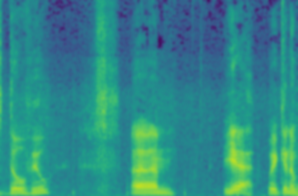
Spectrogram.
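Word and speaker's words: Deauville: we are here in what I would call DeVille but I think it's probably pronounced doville at least that's what the Google Maps lady says doville um yeah we're going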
